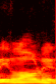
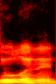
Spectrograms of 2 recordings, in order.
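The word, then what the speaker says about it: Ylönen: Not Ilonen, it's Ulanen. You all know that. They're saying it wrong.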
